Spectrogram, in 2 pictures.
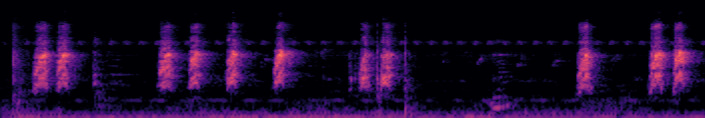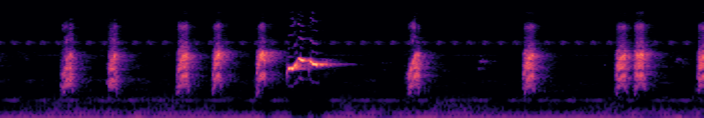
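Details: Sooty-headed bulbul (kutilang) singing loudly: short, harsh chirping notes in clusters of two or three, repeated every second or so, with a faint steady high tone and a low hum in the background.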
